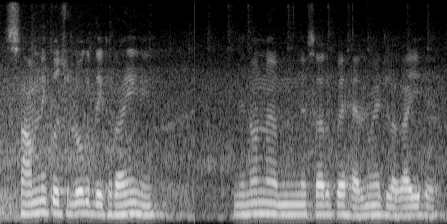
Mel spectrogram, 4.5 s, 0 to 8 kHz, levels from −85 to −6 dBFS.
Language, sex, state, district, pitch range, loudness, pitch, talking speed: Hindi, male, Bihar, Gopalganj, 125-140 Hz, -22 LUFS, 130 Hz, 175 wpm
